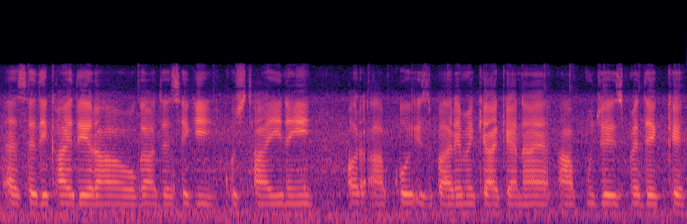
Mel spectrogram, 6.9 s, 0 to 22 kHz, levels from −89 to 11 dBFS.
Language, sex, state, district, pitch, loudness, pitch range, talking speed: Hindi, male, Chhattisgarh, Raipur, 130 Hz, -18 LUFS, 130-135 Hz, 210 wpm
